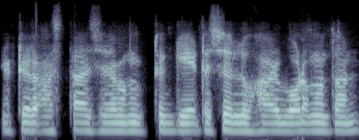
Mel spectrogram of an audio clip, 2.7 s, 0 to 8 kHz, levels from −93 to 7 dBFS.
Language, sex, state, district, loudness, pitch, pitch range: Bengali, male, West Bengal, Jalpaiguri, -17 LUFS, 130 Hz, 125-130 Hz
